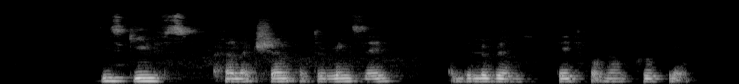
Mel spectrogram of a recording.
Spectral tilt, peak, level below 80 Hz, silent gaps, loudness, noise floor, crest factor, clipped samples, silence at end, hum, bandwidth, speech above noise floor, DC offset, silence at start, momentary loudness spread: -7 dB/octave; -8 dBFS; -68 dBFS; none; -25 LUFS; -84 dBFS; 18 dB; under 0.1%; 0.55 s; none; 11.5 kHz; 61 dB; under 0.1%; 1 s; 13 LU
